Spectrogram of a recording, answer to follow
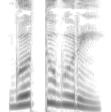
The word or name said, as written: ಗೊತ್ತುಗುರಿ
